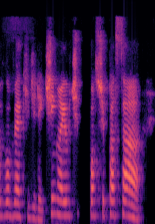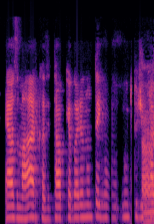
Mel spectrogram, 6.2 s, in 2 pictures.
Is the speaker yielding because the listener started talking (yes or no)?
yes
